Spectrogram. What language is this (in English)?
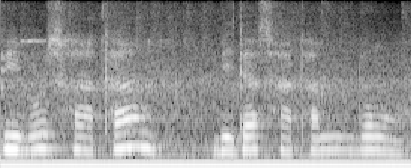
Bodo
